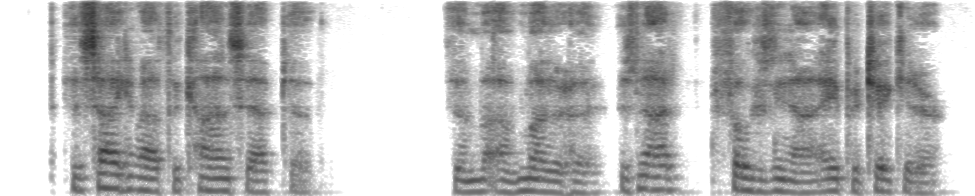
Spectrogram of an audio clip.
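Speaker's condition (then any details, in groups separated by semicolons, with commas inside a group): Parkinson's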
